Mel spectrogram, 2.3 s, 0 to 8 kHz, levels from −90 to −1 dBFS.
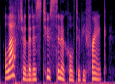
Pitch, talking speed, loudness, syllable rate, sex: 200 Hz, 235 wpm, -21 LUFS, 6.1 syllables/s, female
